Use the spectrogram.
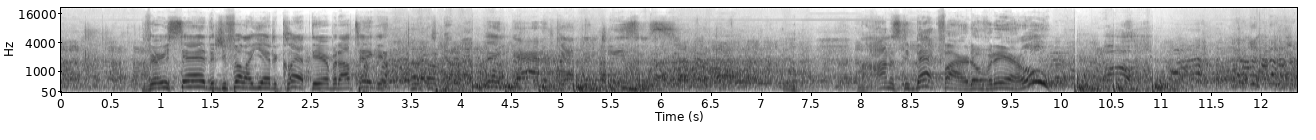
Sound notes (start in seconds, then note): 2.8 audience laughing; 3.4 clapping; 5.1 audience laughing; 9.3 clapping; 10.6 audience laughing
